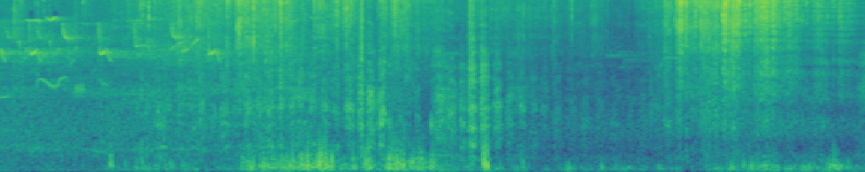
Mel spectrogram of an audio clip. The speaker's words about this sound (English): If you can hear that, that's the sound of dogs who've just been having the most wonderful romp in the bracken. There's absolutely nothing to be seen, but Rain's very good at play acting, so she led the charge.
